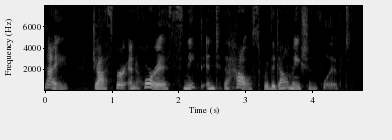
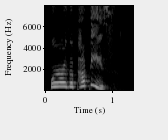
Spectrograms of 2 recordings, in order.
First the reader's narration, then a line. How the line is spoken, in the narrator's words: cried Purdy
